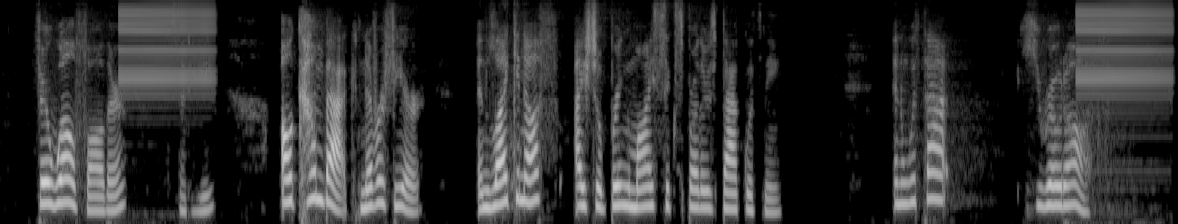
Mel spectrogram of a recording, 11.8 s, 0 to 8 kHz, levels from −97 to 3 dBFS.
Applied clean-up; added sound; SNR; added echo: classical method spectral subtraction.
